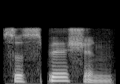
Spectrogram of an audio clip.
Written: suspicion

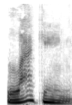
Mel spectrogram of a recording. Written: lacking

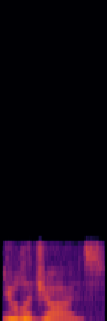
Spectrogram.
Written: eulogize

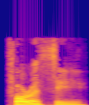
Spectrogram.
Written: phoresy

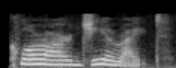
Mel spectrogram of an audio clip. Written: chlorargyrite

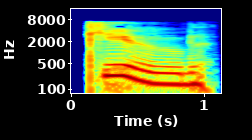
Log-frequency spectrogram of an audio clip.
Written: cuber

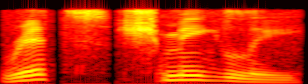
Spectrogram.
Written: Rydz-Smigly

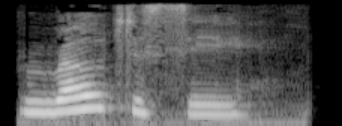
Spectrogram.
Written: rotacy

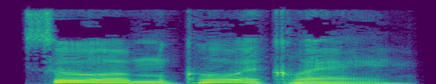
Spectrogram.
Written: suum cuique

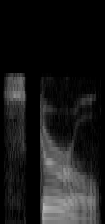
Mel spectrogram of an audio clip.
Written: scurril

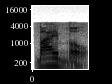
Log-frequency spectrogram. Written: Bible

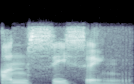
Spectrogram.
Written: unceasing

